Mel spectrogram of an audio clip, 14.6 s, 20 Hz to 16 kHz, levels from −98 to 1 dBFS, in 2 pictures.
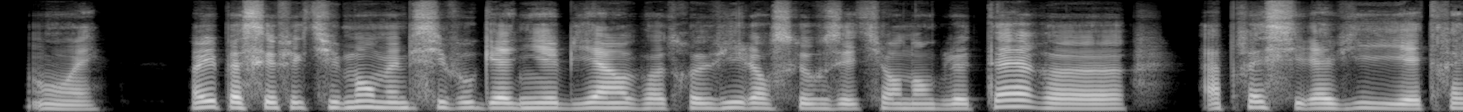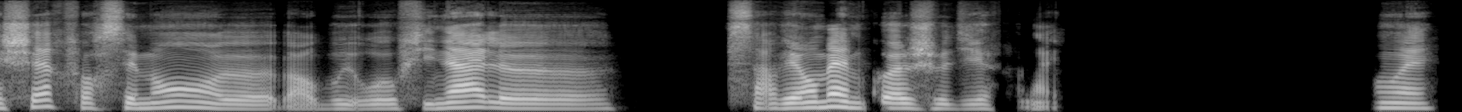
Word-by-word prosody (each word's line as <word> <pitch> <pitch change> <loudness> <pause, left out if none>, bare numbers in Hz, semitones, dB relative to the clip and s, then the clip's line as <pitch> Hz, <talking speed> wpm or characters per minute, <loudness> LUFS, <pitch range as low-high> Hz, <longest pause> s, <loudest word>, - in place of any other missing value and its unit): Ouais. 130 -3 -5 0.4
Bah 175 - +2
oui, 195 - +4
parce 175 -4 +6
qu'effectivement, 175 +2 0
même 175 -2 -1
si 180 +2 +3
vous 175 0 -4
gagnez 165 0 +2
bien 165 +2 +2
votre 155 +1 -5
vie 165 +2 -3
lorsque 160 -1 0
vous 150 -1 -2
étiez 145 +2 -3
en 155 0 -3
Angleterre, 150 +7 0
heu, 150 -1 0 0.4
après, 185 +3 -2
si 160 -3 +4
la 155 0 +2
vie 155 0 -5
est 140 - +4
très 160 -1 -4
chère, 200 +6 +4
forcément, 165 +2 -1
heu, 135 -2 -4
bah, - - -6
au - - -9
bout 140 +1 -10
au 145 +1 -6
final, 175 +5 +3
heu, 145 -1 -3 0.6
ça - - -1
revient 160 +1 +1
au 175 +1 +3
même, 195 -4 +5
quoi, 160 -2 +1
je 145 0 0
veux 145 - -6
dire. 140 0 -9
Ouais. - - -12 1.6
Ouais. 165 -2 -3
160 Hz, 175 wpm, -22 LUFS, 150-175 Hz, 1.6 s, parce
